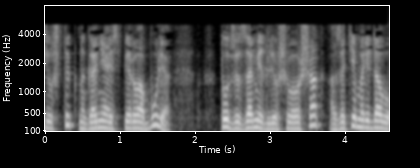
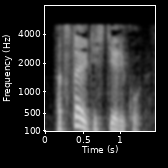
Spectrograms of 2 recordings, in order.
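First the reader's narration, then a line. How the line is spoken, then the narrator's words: Stern. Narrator (Russian): строго сказал штык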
